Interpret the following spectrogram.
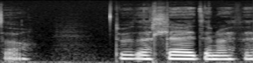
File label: "lled", Welsh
